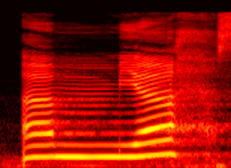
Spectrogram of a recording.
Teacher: Am yahsudu, du mad tabi'i zahiri, karena ada waw sukun yang didahului baris dhammah. Maka cara bacanya dal kita panjangkan 2 harokat.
